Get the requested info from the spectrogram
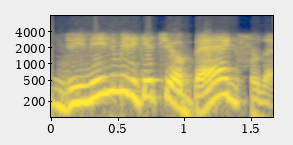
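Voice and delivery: play-acted swooping, high hollered yell. Retelling what they yelled out the window about their lawn, retelling a yell. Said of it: "I had to yell out the window".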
